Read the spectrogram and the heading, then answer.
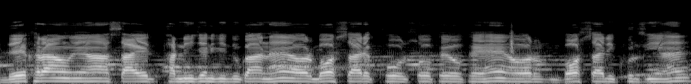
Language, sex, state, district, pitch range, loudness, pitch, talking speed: Hindi, male, Madhya Pradesh, Katni, 130-140 Hz, -16 LUFS, 135 Hz, 180 wpm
